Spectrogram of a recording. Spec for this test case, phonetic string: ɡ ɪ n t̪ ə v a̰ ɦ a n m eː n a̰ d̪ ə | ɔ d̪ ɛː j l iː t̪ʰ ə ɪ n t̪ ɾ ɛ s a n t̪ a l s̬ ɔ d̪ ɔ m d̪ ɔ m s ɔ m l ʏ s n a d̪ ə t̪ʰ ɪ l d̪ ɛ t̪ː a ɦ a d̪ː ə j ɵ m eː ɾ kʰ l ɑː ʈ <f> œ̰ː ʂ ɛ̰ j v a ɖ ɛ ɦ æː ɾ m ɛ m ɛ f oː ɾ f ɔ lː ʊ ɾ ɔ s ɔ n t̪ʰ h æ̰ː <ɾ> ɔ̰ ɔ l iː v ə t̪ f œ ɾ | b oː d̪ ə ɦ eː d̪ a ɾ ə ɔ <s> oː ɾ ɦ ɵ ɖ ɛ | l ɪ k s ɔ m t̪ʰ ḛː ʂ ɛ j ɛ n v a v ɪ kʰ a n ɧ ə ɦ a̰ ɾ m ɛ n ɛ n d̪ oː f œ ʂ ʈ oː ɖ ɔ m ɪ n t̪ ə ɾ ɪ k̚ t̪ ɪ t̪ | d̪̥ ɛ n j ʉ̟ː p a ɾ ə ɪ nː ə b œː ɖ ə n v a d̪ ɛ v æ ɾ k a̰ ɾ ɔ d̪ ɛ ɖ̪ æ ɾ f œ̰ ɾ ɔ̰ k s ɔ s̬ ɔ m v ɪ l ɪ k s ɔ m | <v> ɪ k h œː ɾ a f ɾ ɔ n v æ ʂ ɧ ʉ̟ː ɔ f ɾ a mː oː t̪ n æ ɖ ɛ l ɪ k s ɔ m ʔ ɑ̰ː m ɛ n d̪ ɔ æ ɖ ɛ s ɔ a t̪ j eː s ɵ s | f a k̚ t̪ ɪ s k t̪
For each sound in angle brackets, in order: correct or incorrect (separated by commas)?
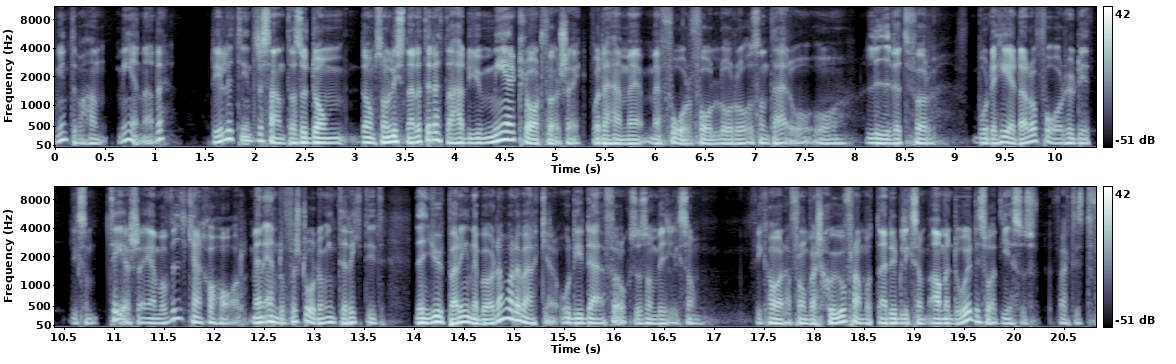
correct, correct, incorrect, incorrect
